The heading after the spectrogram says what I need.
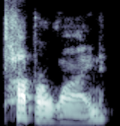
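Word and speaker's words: Toepperwein: the toe part to make sure that people pronounce it topper wine that was taken out in their original uh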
